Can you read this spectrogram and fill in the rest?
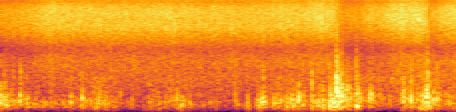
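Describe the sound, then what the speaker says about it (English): Strong wind on the clifftop at Scarborough Castle buffets the microphone in loud, irregular gusts, a rough rumbling roar that swells and dips with no voices. "You can hear that wind, can you hear that? That's how windy it is up here"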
